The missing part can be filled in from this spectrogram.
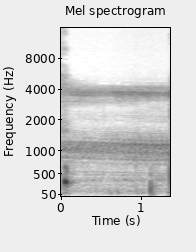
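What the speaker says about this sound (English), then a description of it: "I just had to cough." A person coughs in two short, sharp bursts, one at the start and one at the end, separated by a quiet stretch with a faint steady hum behind.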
